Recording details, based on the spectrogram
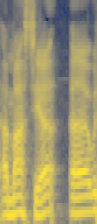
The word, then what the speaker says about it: Amasya: Amasya, which is another city across the north of the country in the Black Sea region of Turkey.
